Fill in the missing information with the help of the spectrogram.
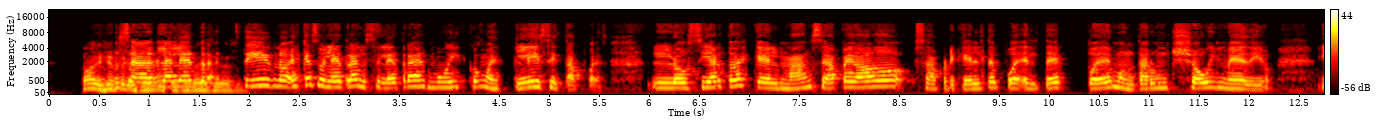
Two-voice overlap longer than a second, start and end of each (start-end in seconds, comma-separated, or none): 0.6-1.9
